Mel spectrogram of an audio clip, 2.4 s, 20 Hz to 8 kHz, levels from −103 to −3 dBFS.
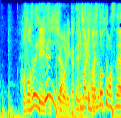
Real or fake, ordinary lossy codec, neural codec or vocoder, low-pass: real; none; none; 7.2 kHz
